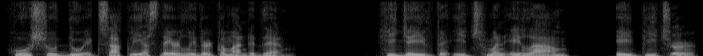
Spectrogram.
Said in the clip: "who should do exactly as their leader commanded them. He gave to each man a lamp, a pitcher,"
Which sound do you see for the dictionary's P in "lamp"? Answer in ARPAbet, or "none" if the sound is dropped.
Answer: none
